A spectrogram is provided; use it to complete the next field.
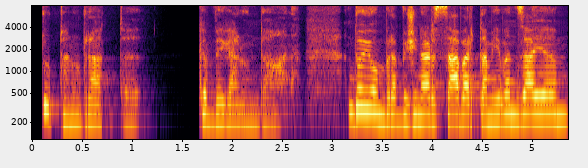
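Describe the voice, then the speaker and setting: At a moderate pace, a man speaks in a high voice. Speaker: actor. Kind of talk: poetry reading.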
